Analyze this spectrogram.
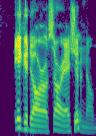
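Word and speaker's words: Iguodala: Booker, Beal, Allen, Dunn, and I forgot to pronounce his name. Ajadaro? Did I get that right? Iguodaro, sorry, I should have known that.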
